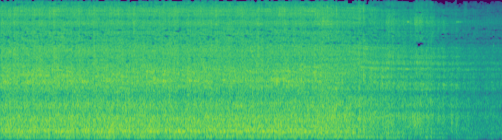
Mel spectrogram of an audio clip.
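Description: A passenger train rumbles past loudly on the rails, then fades.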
